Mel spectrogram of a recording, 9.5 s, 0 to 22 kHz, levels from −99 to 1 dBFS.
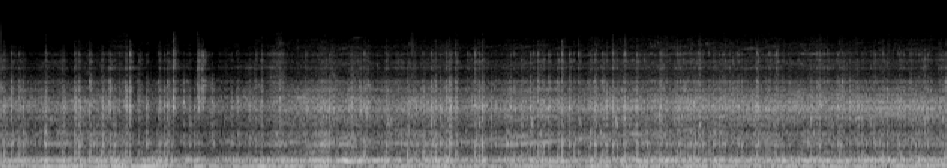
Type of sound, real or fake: real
